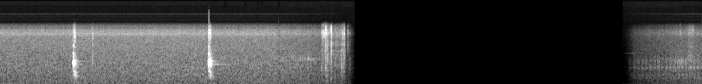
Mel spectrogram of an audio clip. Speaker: You can hear the relay click on and off as I turn the power on and off to the layout.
